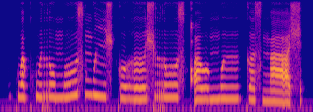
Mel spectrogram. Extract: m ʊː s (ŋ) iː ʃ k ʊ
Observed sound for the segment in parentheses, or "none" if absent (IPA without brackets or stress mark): ŋʷ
